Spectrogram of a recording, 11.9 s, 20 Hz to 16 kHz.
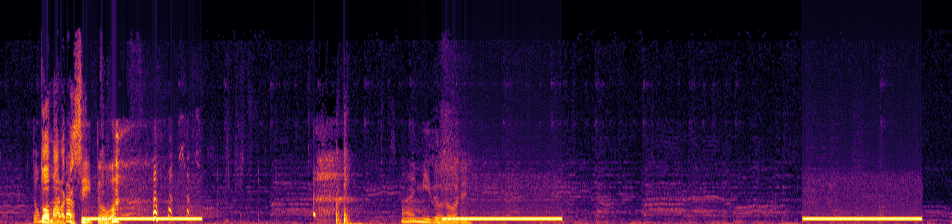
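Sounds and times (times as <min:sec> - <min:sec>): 
speech: 0:00.4 - 0:01.7
telephone ringback tone of an unanswered call: 0:01.0 - 0:02.6, 0:05.8 - 0:07.1, 0:10.0 - 0:11.6
laughter: 0:01.2 - 0:03.4.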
